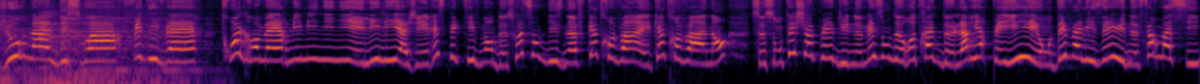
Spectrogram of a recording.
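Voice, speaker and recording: A woman projects a raised voice with an extremely high pitch and a bright, sharp tone. Her pace is moderate and her pitch varies in an ordinary way. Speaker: storyteller. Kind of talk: live stage storytelling.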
